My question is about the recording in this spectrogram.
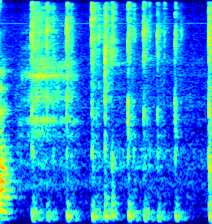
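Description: Typing on a computer keyboard: a quick, uneven run of key clicks as a short two-word phrase is typed.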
